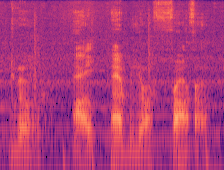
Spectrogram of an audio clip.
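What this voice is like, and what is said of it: Darth Vader impression. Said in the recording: “We're doing impressions... I'll do Darth Vader.”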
